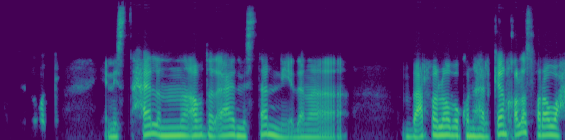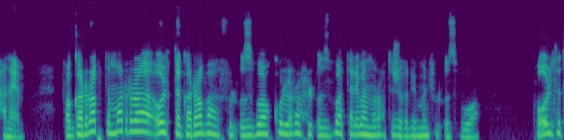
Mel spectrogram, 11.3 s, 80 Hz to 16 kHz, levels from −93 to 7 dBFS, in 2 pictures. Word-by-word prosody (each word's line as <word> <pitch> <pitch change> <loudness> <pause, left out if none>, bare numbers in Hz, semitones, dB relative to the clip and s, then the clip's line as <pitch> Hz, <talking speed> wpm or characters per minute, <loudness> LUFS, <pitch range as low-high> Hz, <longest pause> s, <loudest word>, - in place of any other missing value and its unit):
يدوبك 445 +3 -18 0.4
يعني 145 - -5
استحالة 185 +6 +1
إن 165 - +1 0.2
أنا 165 0 +2
أفضل 165 -2 -2
قاعد 175 0 0
مستني، 160 -2 -2
ده 70 - -4
أنا 70 -1 -4 0.6
بابقى 145 -2 -1
عارفة 175 +3 0
اللي 175 0 +4
هو - - +3
باكون 165 -1 0
هلكان 155 +7 +2
خلاص 115 -10 0
فاروّح 175 -2 +1
أنام، 145 -2 0 0.4
فجرّبت 190 +8 +3
مرّه 245 +1 +3
قُلت 230 -1 +2
أجرّبها 200 +1 +3
في - - -19
الأسبوع 180 +3 0
كُلّه 205 -3 +1
أرُوح 210 -1 -2
الأسبوع 175 +2 -2
تقريبًا 190 -1 0
ما 175 0 0
رُحتش 175 -1 -3
غير 160 0 -5
يومين 165 +1 0
في - - -16
الأسبوع، 145 -1 -8 0.6
فقُلت 215 0 +3
ط - - -13
175 Hz, 195 wpm, -23 LUFS, 160-200 Hz, 0.6 s, اللي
